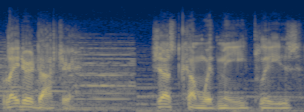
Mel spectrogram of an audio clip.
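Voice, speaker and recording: A man playing a logical, composed alien starship officer in a cartoon, formal and deadpan. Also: rumbling low, measured pace, soft background music, heavily acted. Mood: composed, stern. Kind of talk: 1970s TV cartoon acting.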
